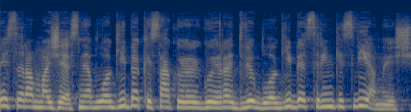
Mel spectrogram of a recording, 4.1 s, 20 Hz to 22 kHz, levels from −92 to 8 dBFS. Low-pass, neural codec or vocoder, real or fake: 14.4 kHz; vocoder, 44.1 kHz, 128 mel bands, Pupu-Vocoder; fake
